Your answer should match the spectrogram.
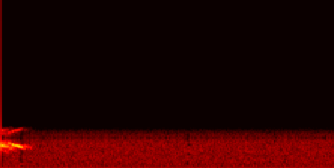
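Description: A brief high squeak that falls in pitch right at the start, then only a steady faint background hiss.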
